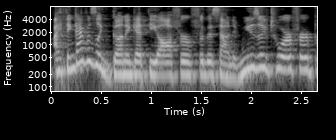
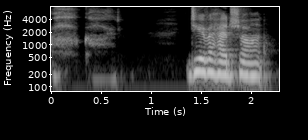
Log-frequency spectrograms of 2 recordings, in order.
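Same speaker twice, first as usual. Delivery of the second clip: exasperated, annoyed, breathy half-whisper. Retelling a director's reply to the speaker's mother, imitating an annoyed woman. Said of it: "she's just like, so annoyed".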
